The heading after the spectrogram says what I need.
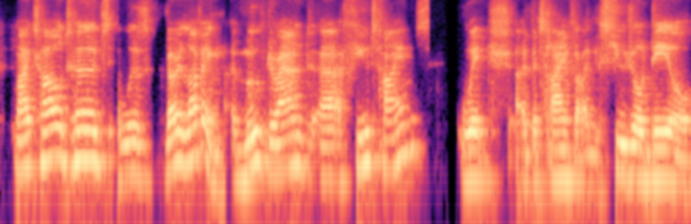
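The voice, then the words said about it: English accent. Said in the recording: “they will quickly ascertain from your accent that you're English”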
